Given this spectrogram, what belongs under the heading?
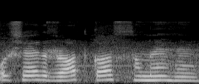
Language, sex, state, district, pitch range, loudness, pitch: Hindi, female, Bihar, Araria, 185-205 Hz, -16 LUFS, 200 Hz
